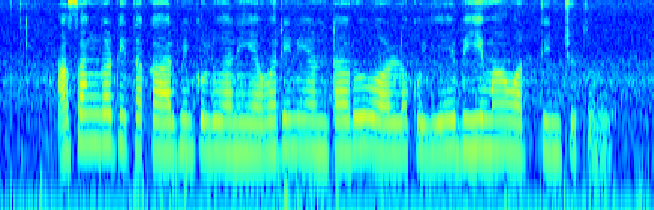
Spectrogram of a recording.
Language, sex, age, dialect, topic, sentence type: Telugu, female, 25-30, Central/Coastal, banking, question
